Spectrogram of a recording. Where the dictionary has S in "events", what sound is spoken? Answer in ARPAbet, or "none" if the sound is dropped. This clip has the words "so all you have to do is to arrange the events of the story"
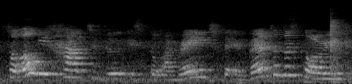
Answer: none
